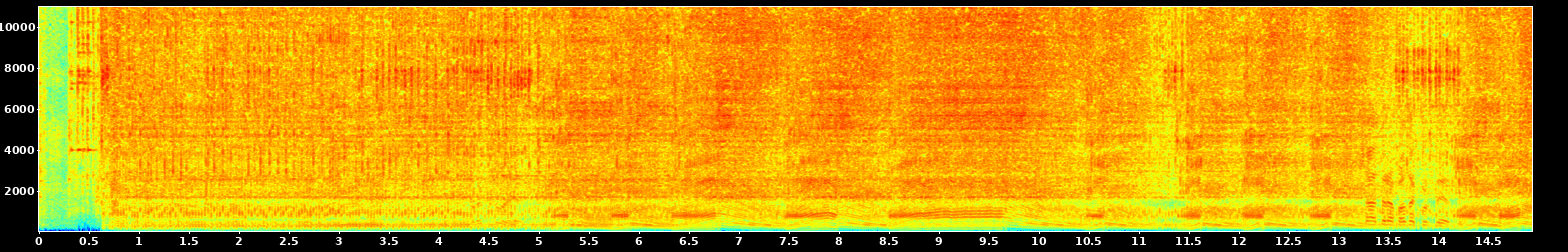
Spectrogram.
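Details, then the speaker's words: Chinese two-stroke chainsaw during carburetor adjustment: raspy note keeps sagging and picking back up, never settling to a firm idle; idle speed set too low, idle screw needs turning in further. "Так, оберти ми виставили, пробуємо заводити. Так, замало холостого ходу."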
